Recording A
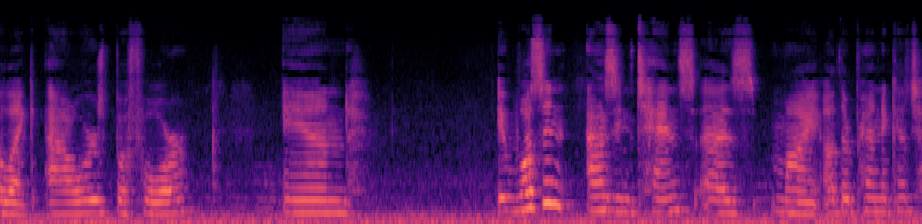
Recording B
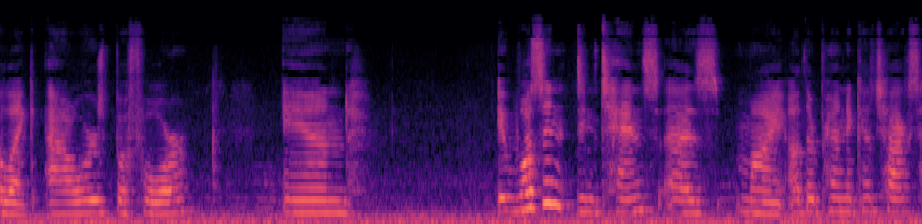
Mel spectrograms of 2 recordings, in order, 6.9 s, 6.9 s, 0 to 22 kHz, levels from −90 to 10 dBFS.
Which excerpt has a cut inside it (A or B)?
B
